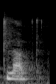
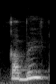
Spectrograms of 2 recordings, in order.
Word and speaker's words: clubbed: তাহলে প্রথমটা হলো অ্যারেস্টেড, তারপরটা কিলিং, তারপরটা were ক্লাবড, উচ্চারণটা হচ্ছে ক্লাবড, কাবল্ড না, উচ্চারণটা ক্লাবড টু ডেথ।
